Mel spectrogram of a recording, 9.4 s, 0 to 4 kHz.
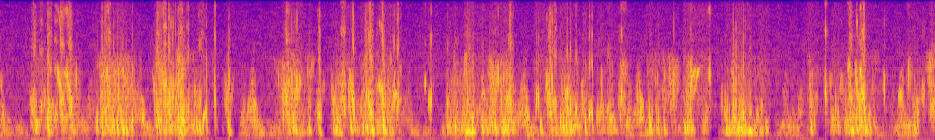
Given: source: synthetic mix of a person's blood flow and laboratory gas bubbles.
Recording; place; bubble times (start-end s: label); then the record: Doppler ultrasound of blood flow; precordium
0.28-0.81 s: bubbles
0.92-1.38 s: bubbles
1.50-2.19 s: bubbles
2.22-2.34 s: bubbles
2.73-3.25 s: bubbles
3.29-4.01 s: bubbles
4.22-4.34 s: bubbles
4.45-5.24 s: bubbles
5.33-6.32 s: bubbles
6.46-7.13 s: bubbles
7.18-7.71 s: bubbles
8.05-8.19 s: bubbles
8.22-8.88 s: bubbles
9.05-9.36 s: bubbles
From the record:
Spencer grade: 4 (maximum detectable bubble signal sounding continuously throughout systole and diastole of every cardiac period, and overriding the amplitude of the normal cardiac signals); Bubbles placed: only in the low amplitude regions of the cardiac cycle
